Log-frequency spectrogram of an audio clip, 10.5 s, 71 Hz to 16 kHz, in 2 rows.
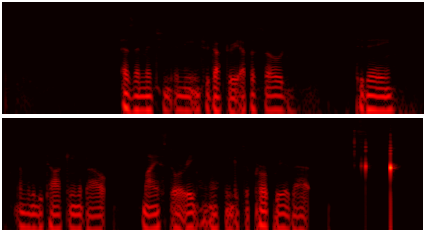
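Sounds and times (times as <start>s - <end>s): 
speech: 1.5s - 3.8s, 4.4s - 9.8s
beer can being cracked open: 9.7s - 10.0s.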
